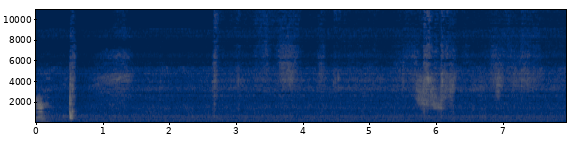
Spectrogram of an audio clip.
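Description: An aerosol can sprays in short hissing bursts.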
